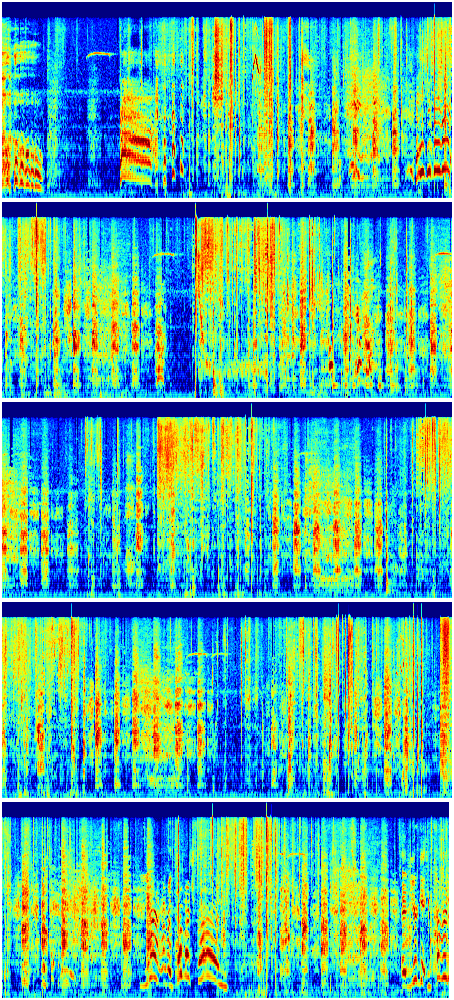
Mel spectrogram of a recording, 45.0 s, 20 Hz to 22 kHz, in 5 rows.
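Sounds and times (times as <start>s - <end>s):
dog panting: 3.9s - 12.4s, 14.5s - 22.2s, 22.9s - 26.2s, 26.9s - 44.9s.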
